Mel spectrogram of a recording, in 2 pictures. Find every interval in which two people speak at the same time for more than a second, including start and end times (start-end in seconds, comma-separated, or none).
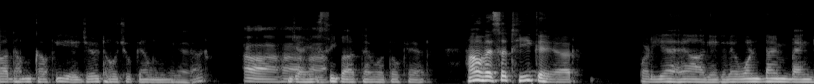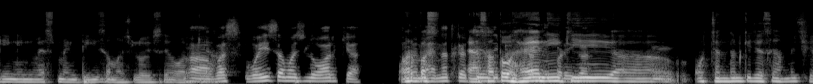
12.2-14.1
